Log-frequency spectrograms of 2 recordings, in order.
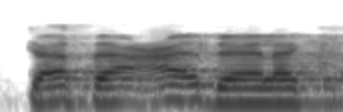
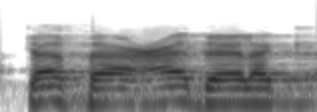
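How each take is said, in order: No difference in how they are said.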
